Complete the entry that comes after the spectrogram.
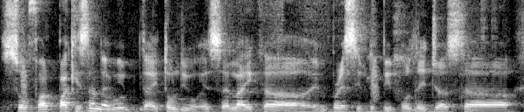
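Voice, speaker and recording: A man, answering interview questions in halting English with many fillers and easy laughter. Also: medium pitch, level tone, warm tone, reverberant, a little hiss or hum. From Italy. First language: Italian. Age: 40s. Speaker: interviewee, overlander. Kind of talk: casual interview.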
